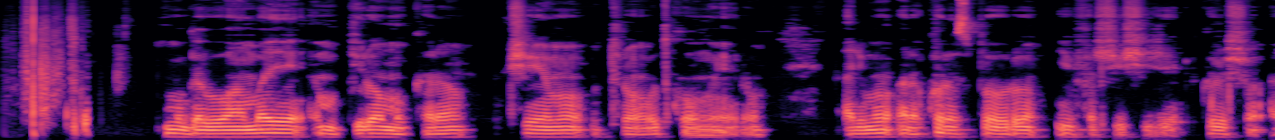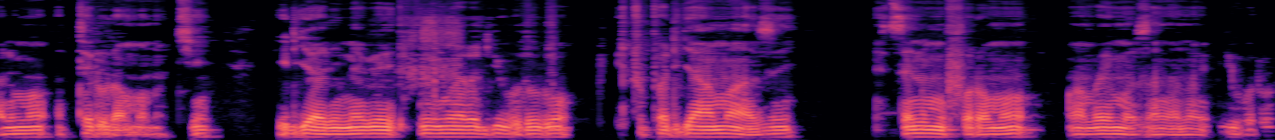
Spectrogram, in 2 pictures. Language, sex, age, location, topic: Kinyarwanda, male, 25-35, Kigali, health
